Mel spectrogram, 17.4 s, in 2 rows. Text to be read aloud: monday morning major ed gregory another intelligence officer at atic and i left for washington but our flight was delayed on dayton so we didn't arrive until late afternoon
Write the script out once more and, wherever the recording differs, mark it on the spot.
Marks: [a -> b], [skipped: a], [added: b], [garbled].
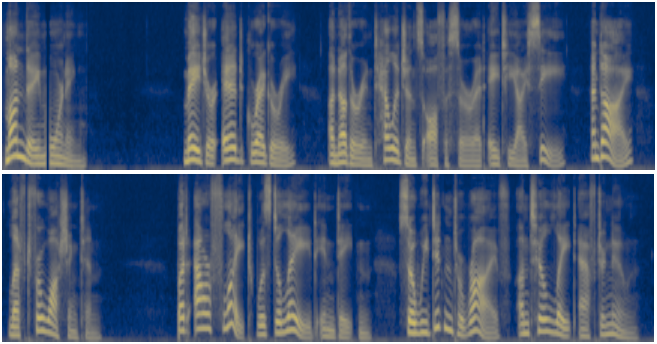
monday morning major ed gregory another intelligence officer at atic and i left for washington but our flight was delayed [on -> in] dayton so we didn't arrive until late afternoon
